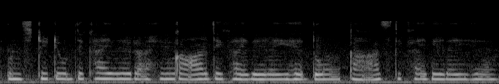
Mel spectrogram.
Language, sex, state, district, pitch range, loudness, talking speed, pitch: Hindi, female, Andhra Pradesh, Visakhapatnam, 235-255 Hz, -29 LUFS, 180 wpm, 240 Hz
